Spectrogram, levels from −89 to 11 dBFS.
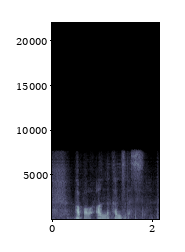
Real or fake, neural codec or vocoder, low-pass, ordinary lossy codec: fake; codec, 16 kHz, 0.7 kbps, FocalCodec; none; none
